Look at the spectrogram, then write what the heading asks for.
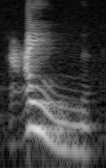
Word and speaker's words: ع: start off by saying it's not a vowel it's not iron it's not like the german i'm spy no it's so in order to say this i'm you need to start imagine imagine say start with an a sound an a ah yeah try try it with me ah long ah and at some point choke yourself ah it's like you are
